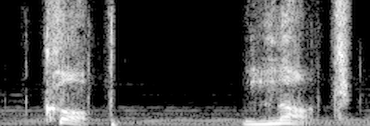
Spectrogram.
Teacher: The sound in words like strut vowel, very relaxed, you know, central, relaxed, short vowel. It's slightly lower than schwa.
